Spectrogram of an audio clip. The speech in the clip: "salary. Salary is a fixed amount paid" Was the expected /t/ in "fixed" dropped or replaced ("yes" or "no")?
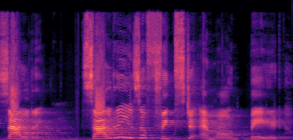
no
